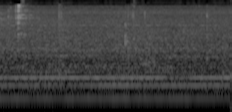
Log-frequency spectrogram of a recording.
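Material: Nothing is struck.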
